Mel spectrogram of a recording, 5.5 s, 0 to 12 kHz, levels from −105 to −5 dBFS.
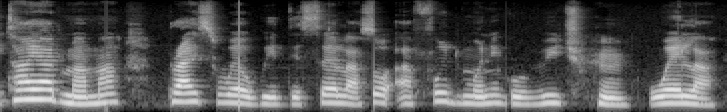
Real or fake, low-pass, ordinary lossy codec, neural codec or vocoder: real; none; none; none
